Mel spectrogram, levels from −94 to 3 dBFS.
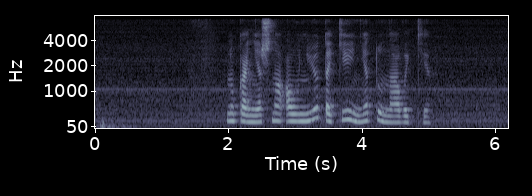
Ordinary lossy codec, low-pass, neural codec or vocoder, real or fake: none; 7.2 kHz; none; real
